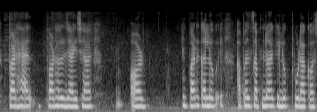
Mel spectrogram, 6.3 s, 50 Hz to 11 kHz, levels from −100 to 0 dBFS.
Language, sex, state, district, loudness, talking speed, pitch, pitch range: Maithili, female, Bihar, Samastipur, -24 LUFS, 140 wpm, 230 Hz, 225-235 Hz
